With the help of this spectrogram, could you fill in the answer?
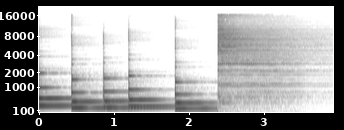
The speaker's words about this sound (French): laissez-vous porter par ce gong basse créé par Swan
